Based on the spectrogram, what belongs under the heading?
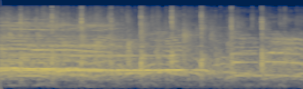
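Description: An audience breaks into steady applause, dense overlapping claps filling the room at a constant loudness, with crowd voices and a few cheers mixed in throughout.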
